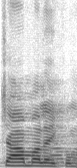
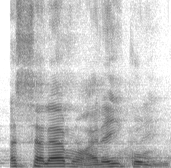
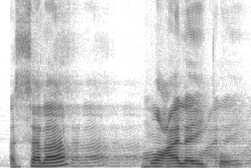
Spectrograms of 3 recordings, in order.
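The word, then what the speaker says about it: السلام عليكم: অনেকে আছে আমাদের ভিতরে যে চাম আলাইকুম বলে আবা অনেকে বলেন সালাম। অনেকে বলে থাকেন সালাম। চাম আলাইকুম। এগুলো বলা যাবে না। সালাম দিতে হবে। আসসালামু আলাইকুম।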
